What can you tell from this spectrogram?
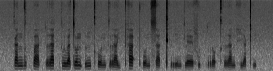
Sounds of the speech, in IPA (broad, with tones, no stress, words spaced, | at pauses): ka˦˥ndo˦˥k̚paː˨˩k̚pra˥˩t̚ klu˧a̯to˥˩n ʔɯ˦˥ŋ kʰo˩˦nkra˨˩j pʰa˥˩ʔpʰo˩˦n sa˨˩t̚ kʰri˩˦nklɛː˧fɯ˥˩k̚prɔ˨˩ʔ kʰra˧nhi˨˩a̯kʰi˨˩t̚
